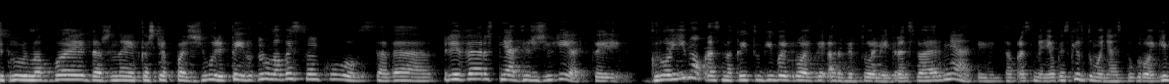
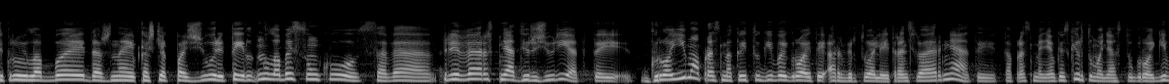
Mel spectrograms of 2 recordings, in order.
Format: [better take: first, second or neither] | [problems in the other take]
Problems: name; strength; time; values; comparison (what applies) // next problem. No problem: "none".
second | noise reduction (neural mask model DeepFilterNet 3)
